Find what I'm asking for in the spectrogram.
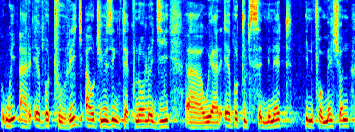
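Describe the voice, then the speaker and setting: A male panelist answers from a conference hall, pausing often and filling gaps with hesitant sounds. His mid-pitched voice carries a long echo, with a faint hum of the room behind it. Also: steady tone, darkish tone. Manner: halting, many filler sounds.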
